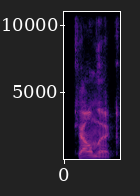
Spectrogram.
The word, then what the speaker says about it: Kelenic: corrected me to Kelenic, and it turns out the E is silent in the middle. It's just Kelenic.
